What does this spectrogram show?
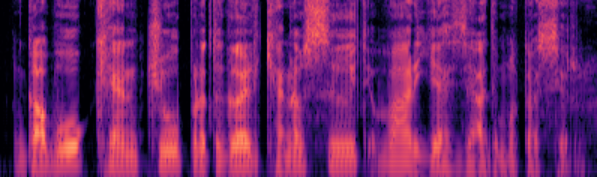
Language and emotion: Kashmiri, neutral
